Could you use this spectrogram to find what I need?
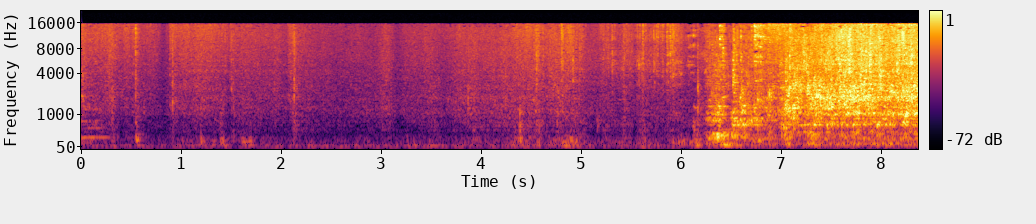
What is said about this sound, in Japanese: うんちくんバイバイ。流してきます。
